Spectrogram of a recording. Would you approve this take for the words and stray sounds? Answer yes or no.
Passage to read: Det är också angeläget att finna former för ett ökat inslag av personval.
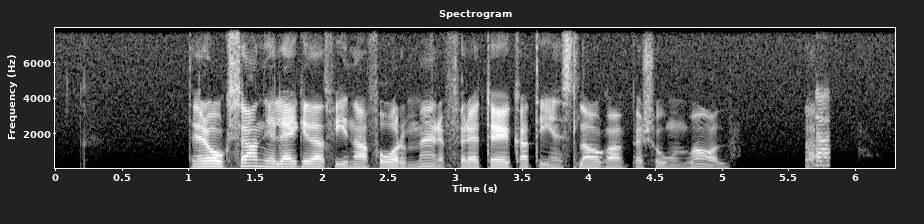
no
